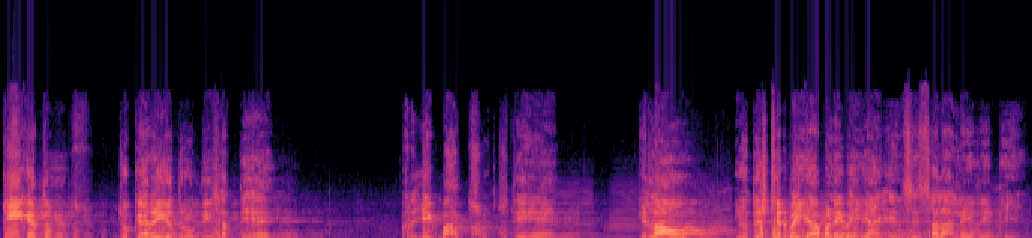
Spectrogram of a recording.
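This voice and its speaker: A man's voice: high voice, steady tone, unhurried, long pauses. A man telling scripture stories in a devotional sermon, weaving in verses. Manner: storytelling, chanting scripture verses. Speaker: religious storyteller. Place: live religious festival gathering. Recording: live sermon with music behind. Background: devotional music.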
